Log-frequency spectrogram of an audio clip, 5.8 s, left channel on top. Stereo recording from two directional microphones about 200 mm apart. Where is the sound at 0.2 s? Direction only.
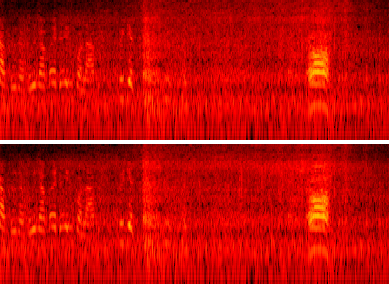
10° right (ahead or behind).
